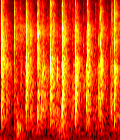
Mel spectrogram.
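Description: Light applause from a small audience: a few people clapping, about four claps a second.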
